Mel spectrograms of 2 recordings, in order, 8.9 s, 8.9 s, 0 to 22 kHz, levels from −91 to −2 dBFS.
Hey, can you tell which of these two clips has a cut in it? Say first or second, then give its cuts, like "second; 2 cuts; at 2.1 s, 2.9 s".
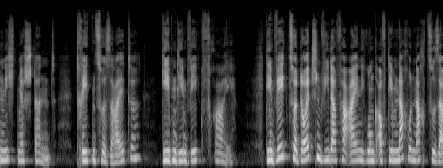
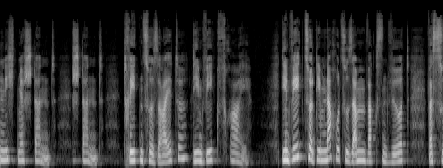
second; 4 cuts; at 1.4 s, 3.8 s, 6.3 s, 6.8 s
